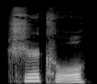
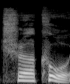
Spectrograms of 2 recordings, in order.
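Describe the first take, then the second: First: It is said with the tones of 'eat bitter'. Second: It is said with the tones of 'garage'. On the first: It means to suffer or endure hardship. "Which is like eat bitter or suffer" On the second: It means a parking space or garage. "it's parking space or garage"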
